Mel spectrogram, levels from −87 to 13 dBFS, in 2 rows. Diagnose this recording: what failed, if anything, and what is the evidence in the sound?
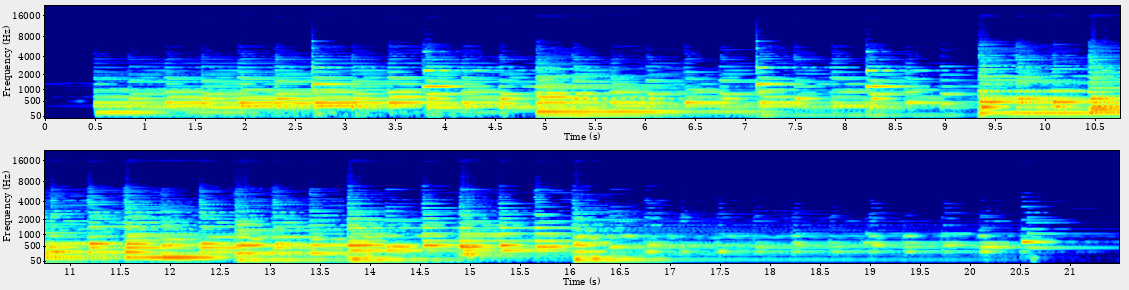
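A speech noise suppressor in the call-processing stage was left running on non-speech audio. The level pumps and thins throughout, with the gain swinging by around 20 dB as the processor keeps deciding whether the material is noise. Sharp onsets pass largely intact while sustained parts and decays sink. That onset-versus-sustain pattern separates it from a simple gain ride or compressor, which would follow overall level rather than treat steady sound as noise.

The sound was cut by the noise suppressor at 6.95–7.1 s (about 5 dB), 7.64–8.19 s (about 10 dB), 8.75–9.34 s (about 12 dB), 13.24–13.4 s (about 5 dB), 14.42–16.04 s (about 11 dB), and from 16.47 s to the end (about 13 dB). Each dip hits steady or fading sound. Because the loss is partial and attacks survive, these are not dropouts from a network or buffer fault, which would leave hard gaps.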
